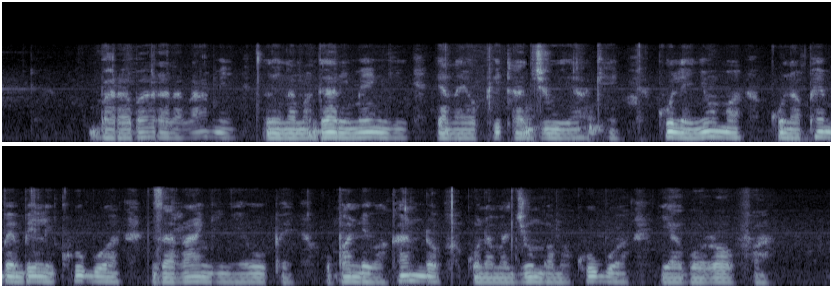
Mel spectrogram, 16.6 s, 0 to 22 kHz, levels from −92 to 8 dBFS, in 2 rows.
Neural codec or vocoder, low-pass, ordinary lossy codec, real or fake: none; 7.2 kHz; AAC, 48 kbps; real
